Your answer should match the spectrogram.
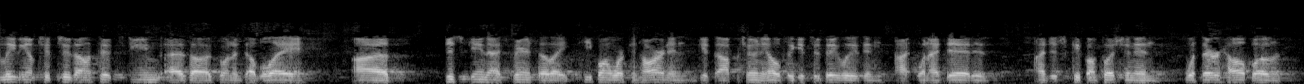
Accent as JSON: {"language": "English", "town": "Tampa", "region": "Florida", "country": "United States", "said": "Being close to Sarasota since I'm from Tampa"}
